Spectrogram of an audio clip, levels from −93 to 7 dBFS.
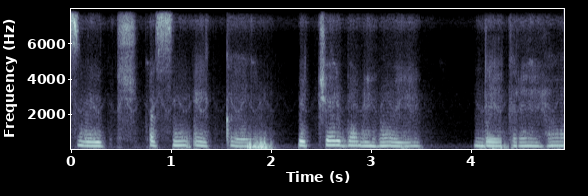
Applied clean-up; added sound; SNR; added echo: neural mask model RNNoise.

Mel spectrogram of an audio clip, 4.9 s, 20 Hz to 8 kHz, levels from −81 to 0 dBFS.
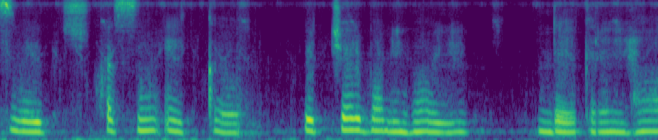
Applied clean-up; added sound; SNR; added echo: neural separator model SepFormer DNS4.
